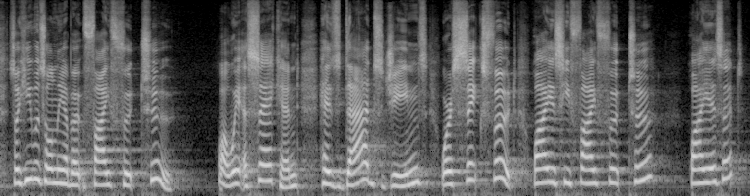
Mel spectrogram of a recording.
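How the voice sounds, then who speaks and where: Scottish woman speaking slowly in a hall. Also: medium pitch. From Scotland. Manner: lively, chatty, asks the audience questions. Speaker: presenter. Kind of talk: educational talk to parents. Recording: long hall reverb.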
